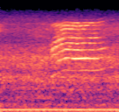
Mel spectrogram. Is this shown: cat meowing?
yes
